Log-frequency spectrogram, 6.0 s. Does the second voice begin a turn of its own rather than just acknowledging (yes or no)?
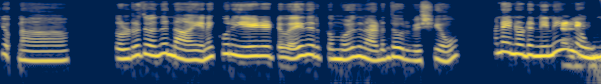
no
